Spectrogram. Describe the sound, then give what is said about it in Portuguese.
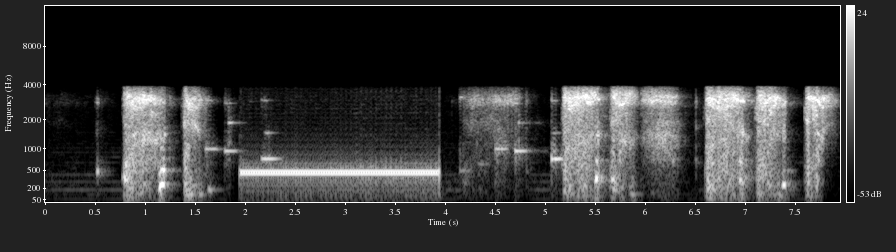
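Several harsh allergic coughs come in quick bursts, interrupted by a steady two-second phone tone, then more rapid coughing fits follow. No one speaks. “Eu tô com uma tosse alérgica horrível.”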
